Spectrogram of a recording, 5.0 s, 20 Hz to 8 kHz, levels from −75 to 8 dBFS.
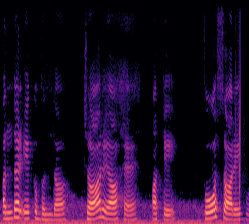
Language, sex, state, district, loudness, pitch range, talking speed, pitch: Punjabi, female, Punjab, Pathankot, -15 LUFS, 180-225 Hz, 120 wpm, 195 Hz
